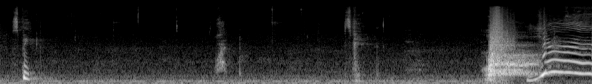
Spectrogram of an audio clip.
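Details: Service dog, indoors in a studio, barking on a speak command, a bark it keeps up until told to be quiet so neighbours know its owner has fallen; after quiet talking, two sharp, tonal barks, one rising then falling.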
